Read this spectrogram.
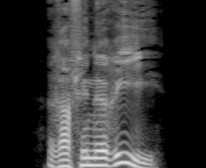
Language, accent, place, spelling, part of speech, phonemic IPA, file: German, Germany, Berlin, Raffinerie, noun, /ˌʁafinəˈʁiː/, De-Raffinerie.ogg
- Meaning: refinery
